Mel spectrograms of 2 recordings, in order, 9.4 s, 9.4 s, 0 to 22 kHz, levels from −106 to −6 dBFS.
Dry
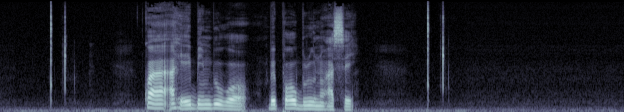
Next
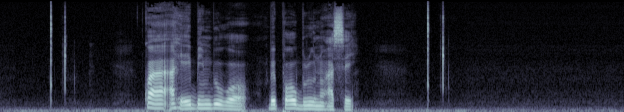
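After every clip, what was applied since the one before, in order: low-shelf EQ 110 Hz +6 dB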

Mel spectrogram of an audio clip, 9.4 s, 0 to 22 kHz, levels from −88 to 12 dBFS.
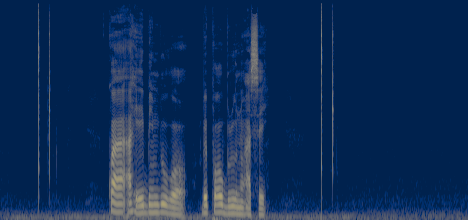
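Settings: no processing that can be heard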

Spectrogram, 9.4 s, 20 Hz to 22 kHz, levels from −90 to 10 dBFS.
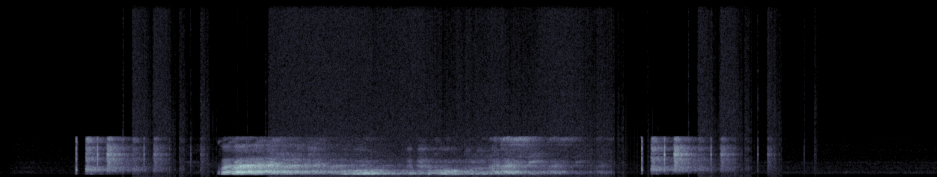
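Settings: linear-phase brick-wall band-pass 470–5,000 Hz
dense smooth reverb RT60 0.91 s, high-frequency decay 0.6×, pre-delay 90 ms, DRR −9 dB
feedback echo at a low word length 466 ms, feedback 35%, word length 7 bits, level −11.5 dB
level −1.5 dB

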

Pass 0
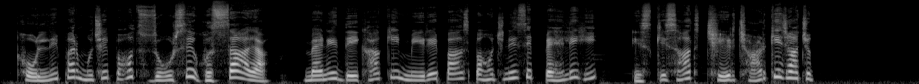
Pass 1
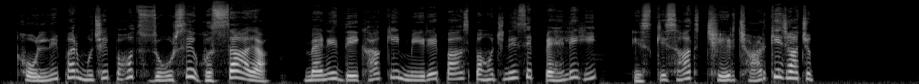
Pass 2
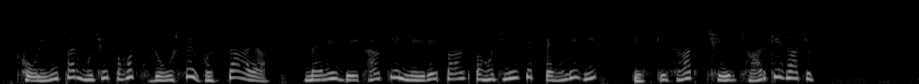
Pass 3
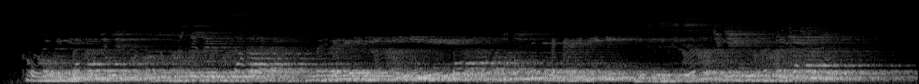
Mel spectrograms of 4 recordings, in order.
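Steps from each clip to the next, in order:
no processing that can be heard
downward compressor 4 to 1, threshold −29 dBFS, peak gain reduction 15 dB; rotating-speaker cabinet horn 6.7 Hz, later 1.2 Hz, at 0:06.48; resonant band-pass 250 Hz, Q 1.2; level +3.5 dB
spectral magnitudes quantised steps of 30 dB; multiband delay without the direct sound lows, highs 50 ms, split 250 Hz; convolution reverb RT60 2.4 s, pre-delay 103 ms, DRR −8 dB; level +4.5 dB

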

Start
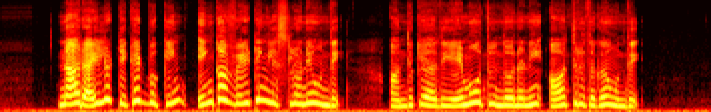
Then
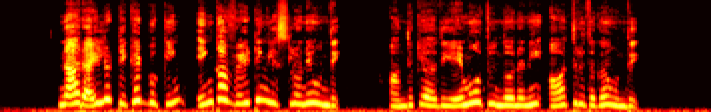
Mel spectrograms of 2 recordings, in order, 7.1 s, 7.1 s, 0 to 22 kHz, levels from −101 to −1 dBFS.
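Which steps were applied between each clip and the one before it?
spectral dynamics exaggerated over time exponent 2
parametric band 7,500 Hz +13.5 dB 0.97 octaves
level +3.5 dB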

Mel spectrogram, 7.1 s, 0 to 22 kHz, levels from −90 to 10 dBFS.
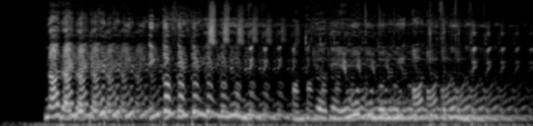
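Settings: feedback echo with a swinging delay time 190 ms, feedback 52%, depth 81 cents, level −7 dB
level −1 dB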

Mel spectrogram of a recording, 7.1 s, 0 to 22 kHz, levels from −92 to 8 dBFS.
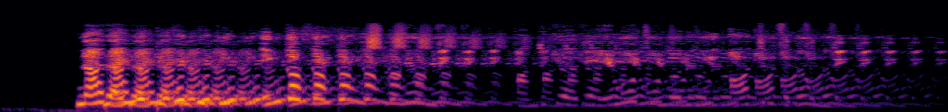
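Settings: hearing-aid frequency compression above 1,800 Hz 1.5 to 1
high-pass filter sweep 140 Hz → 2,500 Hz, 0:00.78–0:03.60
level −1 dB

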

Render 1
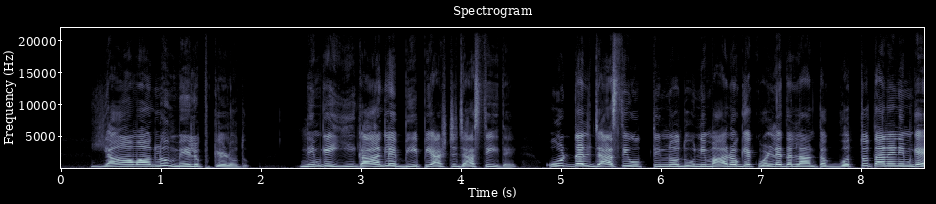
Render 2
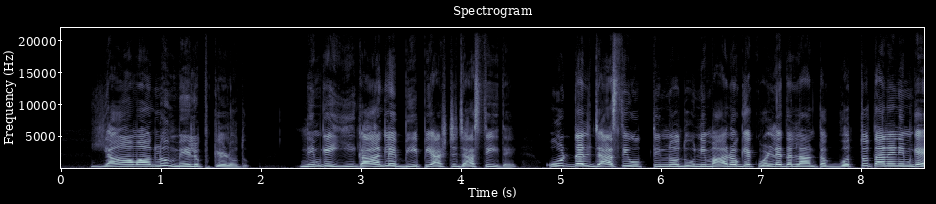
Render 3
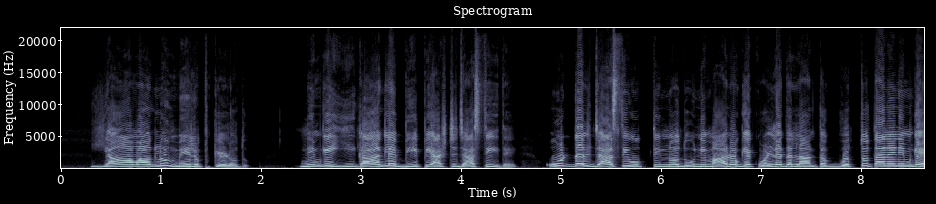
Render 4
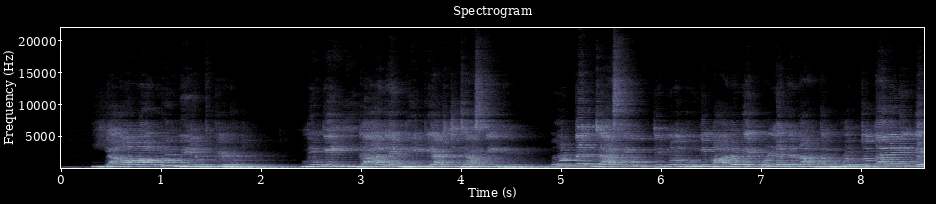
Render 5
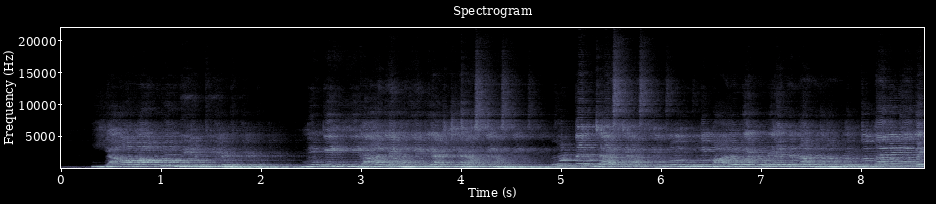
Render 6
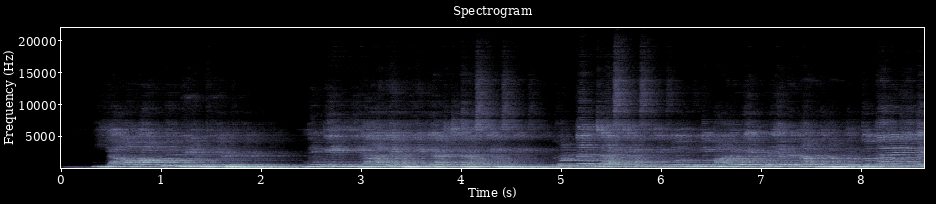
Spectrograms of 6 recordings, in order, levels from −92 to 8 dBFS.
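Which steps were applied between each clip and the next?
parametric band 6,000 Hz +9 dB 0.24 octaves
soft clipping −17 dBFS, distortion −12 dB; level +3 dB
convolution reverb RT60 1.1 s, pre-delay 3 ms, DRR −11.5 dB; level −17 dB
repeating echo 263 ms, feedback 23%, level −5.5 dB; level −3.5 dB
rectangular room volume 42 cubic metres, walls mixed, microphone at 1.2 metres; level −7 dB

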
